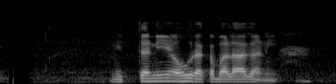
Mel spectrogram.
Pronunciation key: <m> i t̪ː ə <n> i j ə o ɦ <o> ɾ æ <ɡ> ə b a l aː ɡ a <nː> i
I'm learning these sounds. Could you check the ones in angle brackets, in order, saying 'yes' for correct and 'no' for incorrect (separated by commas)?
yes, yes, no, no, no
